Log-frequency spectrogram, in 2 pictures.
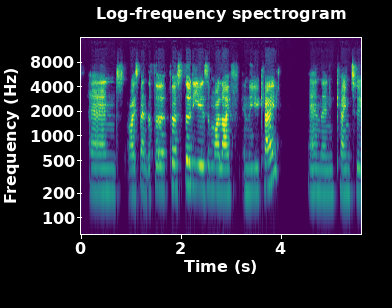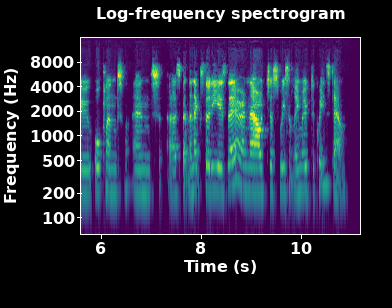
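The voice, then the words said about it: British accent, London area. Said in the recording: “I grew up in the UK, and people can probably spot that from my accent ... Northwest London, so outskirts of London”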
